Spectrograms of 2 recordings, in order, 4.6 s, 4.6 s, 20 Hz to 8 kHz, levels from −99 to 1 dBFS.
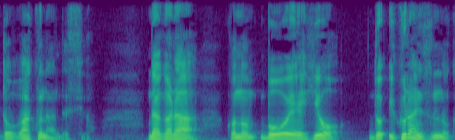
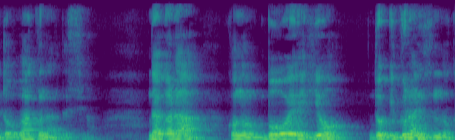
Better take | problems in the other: first | room echo; dies away in 0.8 s

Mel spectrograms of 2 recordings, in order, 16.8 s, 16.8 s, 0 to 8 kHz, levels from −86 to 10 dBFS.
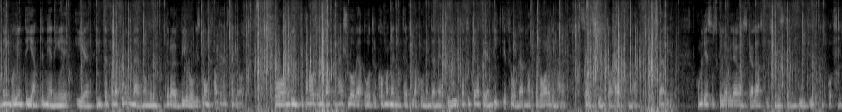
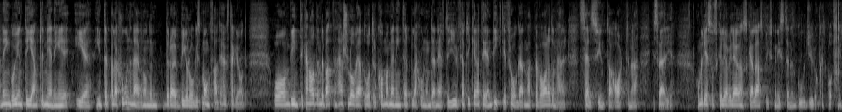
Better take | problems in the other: second | background sound (Crumpling, crinkling); 8 dB below the speech // room echo; dies away in 0.5 s

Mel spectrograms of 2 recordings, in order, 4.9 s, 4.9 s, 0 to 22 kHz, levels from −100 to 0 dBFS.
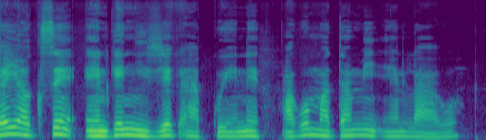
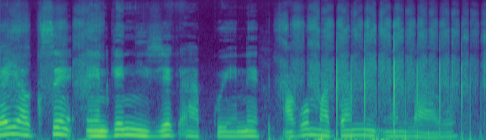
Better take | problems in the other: first | background sound (Writing); 9 dB below the speech

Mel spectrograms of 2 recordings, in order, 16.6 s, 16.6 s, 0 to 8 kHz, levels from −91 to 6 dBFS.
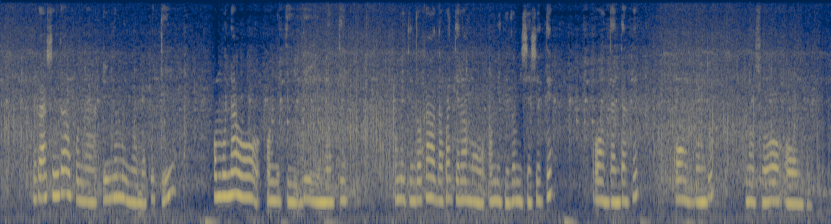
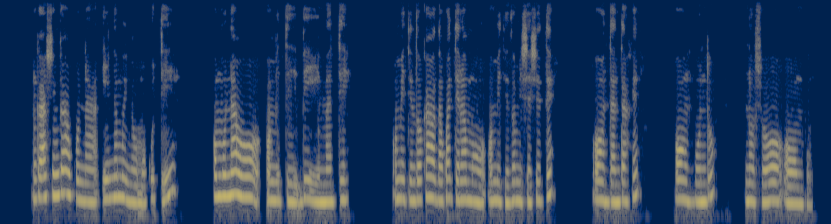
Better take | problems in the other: second | background sound (Train + Engine); 10 dB below the speech

